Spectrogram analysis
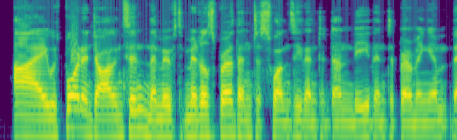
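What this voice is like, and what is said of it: Mixed British and American accent. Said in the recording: “My accent is what I call messed up ... my accent is just confused ... the American ... a Californian sort of accent”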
